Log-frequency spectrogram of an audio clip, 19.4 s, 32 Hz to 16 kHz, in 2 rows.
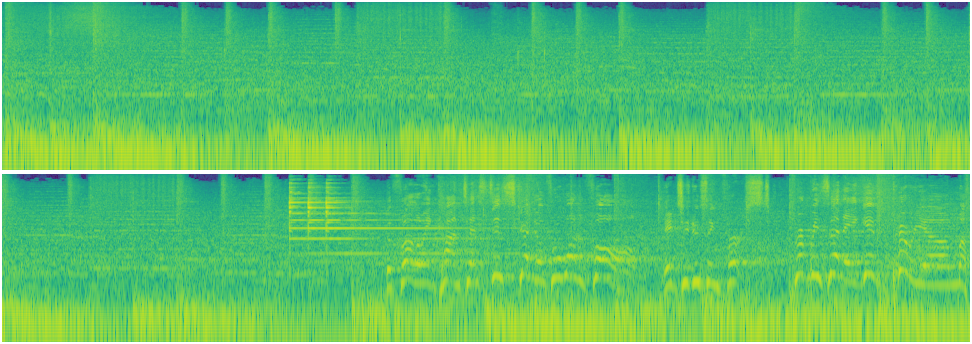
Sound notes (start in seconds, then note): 12.5 bell rings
